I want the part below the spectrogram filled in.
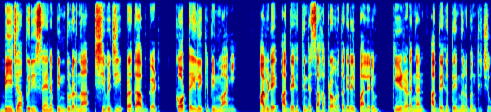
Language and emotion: Malayalam, neutral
